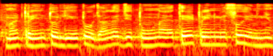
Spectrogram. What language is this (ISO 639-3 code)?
pan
